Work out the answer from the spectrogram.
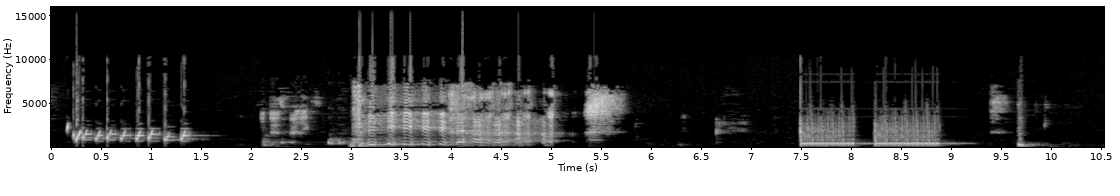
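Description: A telephone rings with an incoming call, sounding as two loud buzzing bursts near the end. Before them comes a jumble of short electronic effects and warbling tones.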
